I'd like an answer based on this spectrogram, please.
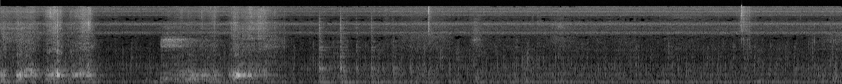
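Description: A kitchen knife slicing chorizo on a plastic chopping board, with a few soft taps of the blade on the board. In the first three seconds a man makes wordless vocal sounds, the loudest thing heard.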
